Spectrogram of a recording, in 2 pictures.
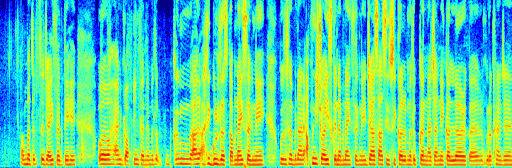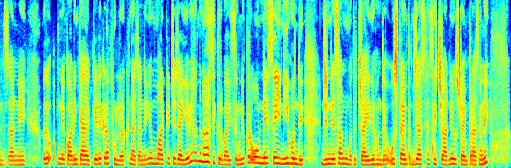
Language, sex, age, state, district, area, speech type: Dogri, female, 18-30, Jammu and Kashmir, Kathua, rural, spontaneous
